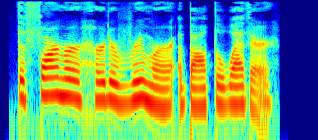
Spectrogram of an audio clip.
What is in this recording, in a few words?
american R; british vs american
